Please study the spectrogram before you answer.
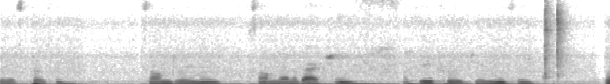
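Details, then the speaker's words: Simulated bilateral moderate-to-severe sensorineural hearing loss, right ear, female voice; speech is muffled, very faint and quiet, with high sounds stripped away, and the words are a struggle to make out. "so that's very interesting very faint very quiet you can work out the words and make up what is being said is just a struggle"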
